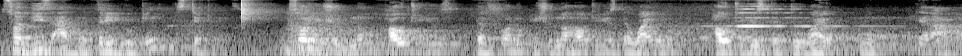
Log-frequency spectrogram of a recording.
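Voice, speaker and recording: A man teaching a programming class, repeating points and asking fill-in questions. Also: mid-range voice. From Zimbabwe. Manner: repetitive, asks rhetorical fill-in questions. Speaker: programming lecturer. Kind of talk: classroom lecture. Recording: echoey room, distant mic, noisy.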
